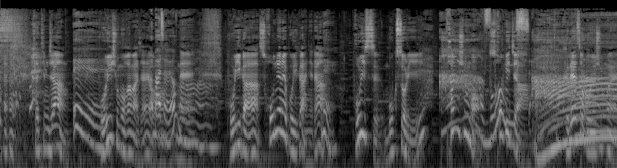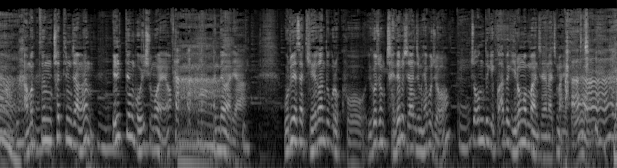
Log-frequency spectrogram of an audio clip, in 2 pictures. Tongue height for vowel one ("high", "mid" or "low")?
mid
